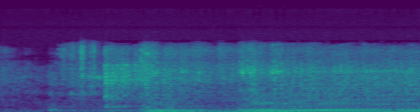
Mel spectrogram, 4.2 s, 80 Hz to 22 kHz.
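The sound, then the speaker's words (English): A modified car engine with Mallory ignition, milled heads and twin Wakefields, about 120 horsepower, cranks briefly, catches with a burst, and settles into a loud, throaty, steady rumble with a deep low-pitched growl that holds to the end. “Here, let me start it up for you.”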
